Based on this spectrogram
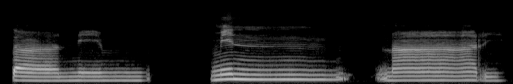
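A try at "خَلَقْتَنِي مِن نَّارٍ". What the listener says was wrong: Jadi kalau diwakafkan bagaimana huruf ro-nya dibaca? Disukunkan ya, seakan-akan harokatnya sukun. Contoh, khalaqtani min nar. Wakaf itu berhenti ya. Jadi kalau kamu baca ayat yang barusan nih, yang kamu baca, kamu kan berhentinya di huruf ro kan? Maka ro-nya itu kamu sukunkan. Khalaqtani min nar. Cuma kalau kamu lanjut, nggak kamu berhentikan, itu jadinya kayak gini. Khalaqtani min narin.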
